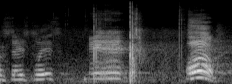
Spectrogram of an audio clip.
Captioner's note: buzzer buzzing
